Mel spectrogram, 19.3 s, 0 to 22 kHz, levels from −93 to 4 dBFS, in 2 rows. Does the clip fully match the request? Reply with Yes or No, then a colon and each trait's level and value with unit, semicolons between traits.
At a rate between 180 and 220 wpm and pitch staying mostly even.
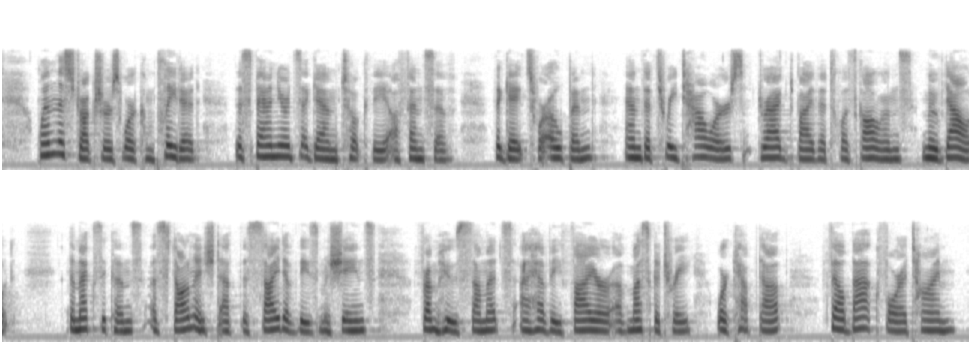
No: average, 155 wpm; narrow, 2.1 semitones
